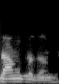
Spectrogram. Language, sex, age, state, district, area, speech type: Bengali, male, 30-45, West Bengal, Howrah, urban, conversation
